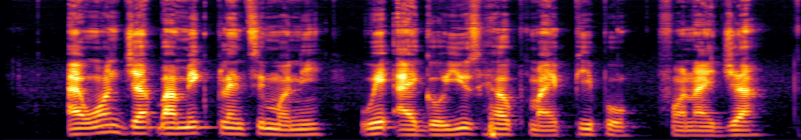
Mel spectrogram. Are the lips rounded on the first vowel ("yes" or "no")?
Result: no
